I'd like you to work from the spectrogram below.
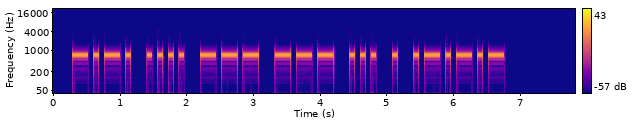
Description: Morse code, heard as a keyed tone, about 15 wpm, 700 Hz. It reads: CHOOSE.
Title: Sentences from Top 1000 Words - Review Part 4 - 15wpm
